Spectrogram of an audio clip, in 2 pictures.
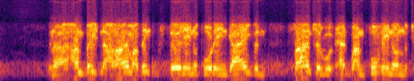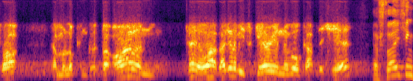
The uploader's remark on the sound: Gets the listeners to call. Joins the show from the Basin Reserve.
